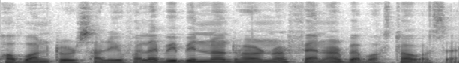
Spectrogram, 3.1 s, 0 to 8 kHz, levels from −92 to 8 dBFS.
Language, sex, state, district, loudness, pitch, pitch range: Assamese, male, Assam, Kamrup Metropolitan, -16 LUFS, 115 Hz, 105-125 Hz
